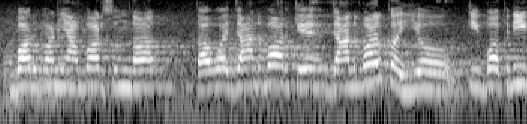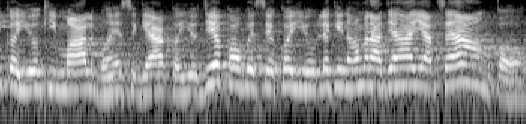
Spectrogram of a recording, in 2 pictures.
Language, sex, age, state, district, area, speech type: Maithili, male, 60+, Bihar, Supaul, rural, spontaneous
